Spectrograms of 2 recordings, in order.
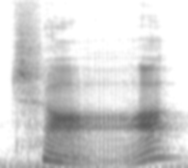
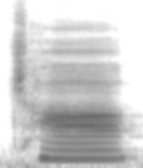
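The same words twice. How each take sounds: First: The pitch falls and then rises. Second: The pitch stays high and level. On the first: "Third tone" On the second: "Cha, first tone"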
